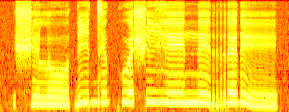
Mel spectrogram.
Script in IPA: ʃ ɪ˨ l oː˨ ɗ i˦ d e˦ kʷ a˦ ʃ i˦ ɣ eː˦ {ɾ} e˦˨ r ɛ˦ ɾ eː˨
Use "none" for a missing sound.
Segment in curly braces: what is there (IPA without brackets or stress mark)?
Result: n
